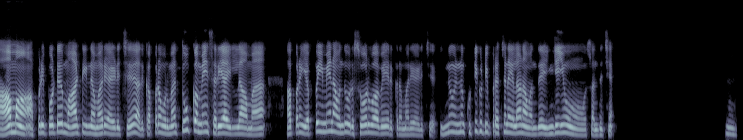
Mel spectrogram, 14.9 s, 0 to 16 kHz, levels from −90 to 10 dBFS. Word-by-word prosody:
ஆமா. 210 0 +8 0.2
அப்பிடி 200 0 -1
போட்டு 200 +2 +2 0.2
மாட்டினமாரி 185 0 +1
ஆயிடுச்சு. 165 +1 -2 0.2
அதுக்கப்புறம் 175 +6 -3
ஒருமாரி 185 +3 0
தூக்கமே 255 -4 +2 0.2
சரியா 190 0 +5
இல்லாம, 170 -2 0 0.8
அப்புறம் 200 +4 -2
எப்பயுமே 230 +6 -2
நான் 220 -3 +2
வந்து 200 +3 -3
ஒரு 180 - -3
சோர்வாவே 195 -2 +1
இருக்கிறமாரி 155 -2 -8
ஆயிடுச்சு. 140 -2 -11 0.2
இன்னும் 215 +6 -5
இன்னும் 220 0 -6
குட்டி 245 +4 -5
குட்டி 225 -2 -4
பிரச்சனைலாம் 195 0 0
நான் 170 -2 +1
வந்து 165 +3 -2 0.2
இங்கேயும் 200 0 +1 0.4
சந்திச்சேன். 140 0 -6 2.2
ம். 165 -4 -9
190 Hz, 115 wpm, -24 LUFS, 175-210 Hz, 2.2 s, ஆமா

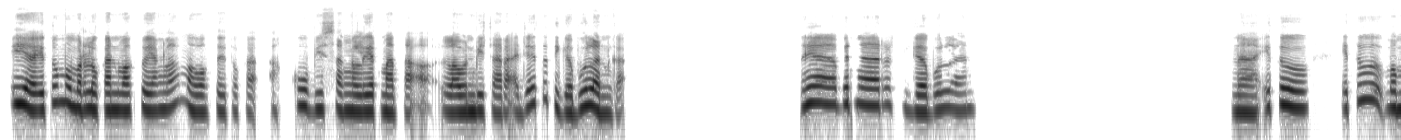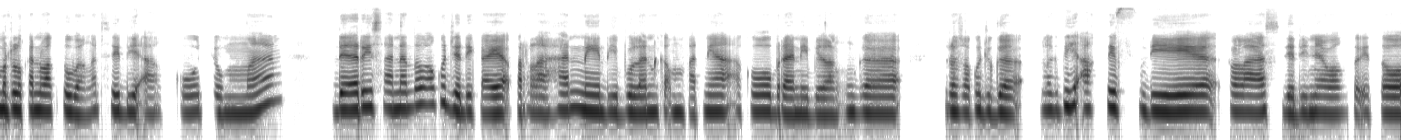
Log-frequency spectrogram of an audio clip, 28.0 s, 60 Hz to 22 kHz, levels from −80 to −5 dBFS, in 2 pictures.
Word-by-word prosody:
Iya, 275 -3 +7
itu 215 +6 -3
memerlukan 225 -4 +4
waktu 210 +2 +1
yang 215 - -2
lama 275 +1 -4
waktu 195 +1 -7
itu, 200 - -15
Kak. - - -9 0.2
Aku 260 - -12 0.2
bisa 220 +1 -4
ngelihat 205 0 +3
mata 195 -2 -1 0.3
lawan 200 0 +3
bicara 200 -2 -2
aja 190 +5 -7
itu 345 - -11
3 200 -5 -1
bulan, 240 -3 +5
Kak. 175 -1 -12 1.8
Iya 290 +2 +5 0.2
benar, 270 -2 +3 0.2
3 205 -2 0
bulan. 220 0 -5 2.7
Nah 195 -1 0
itu, 240 -1 +3 0.3
itu 225 +7 -7 0.3
memerlukan 220 -1 +3
waktu 205 +1 -3
banget 185 +4 -6
sih 205 - 0
di 200 - -1 0.2
aku 190 +1 -15 0.3
cuman, 190 +7 -2 0.6
dari 220 +2 +4
sana 225 -1 0
tuh 270 +1 +2
aku 270 - -7
jadi 200 -1 +2
kayak 185 0 +3
perlahan 195 +2 -3
nih 205 -1 +4
di - - -5
bulan 195 0 +1
ke-4nya, 195 0 -4 0.2
aku 205 +1 -12 0.2
berani 185 -1 +1
bilang 175 0 -3
enggak, 185 -1 -1 0.4
terus 205 -2 0
aku 210 - -6
juga 195 +1 0 0.4
lebih 215 +3 0
aktif 225 0 0 0.2
di 205 -3 -2 0.7
kelas 200 -1 0 0.2
jadinya 190 +1 -2
waktu 185 +1 -9
itu, 190 +1 -6
205 Hz, 125 wpm, -24 LUFS, 190-225 Hz, 2.7 s, Iya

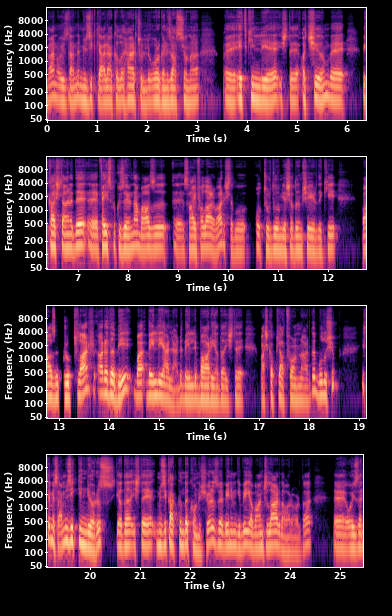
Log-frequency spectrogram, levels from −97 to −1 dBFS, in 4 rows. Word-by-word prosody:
ben. 150 +3 -4
O 135 -2 -4
yüzden 130 +1 -2
de - - -4
müzikle 130 -1 -2
alakalı 130 +1 -2
her 135 +1 0
türlü 130 -1 -5
organizasyona, 125 0 -1 0.5
eee, 135 - -1 0.2
etkinliğe, 135 -1 +2
işte, 130 -2 -3
açığım 145 +1 +2
ve 130 -2 0 0.3
birkaç 150 0 +2
tane 145 -1 0
de, 160 +1 +7
eee, 135 - +1
Facebook 150 +2 0
üzerinden 140 +2 +1
bazı, 135 +5 0
eee, 125 -5 -6
sayfalar 135 +1 0
var. 150 +8 -2
İşte 125 -7 -6
bu 120 +1 -7
oturduğum, 130 -3 -1
yaşadığım 130 +1 -2
şehirdeki 125 +1 -3 0.5
bazı 135 0 +1
gruplar 155 +8 +3
arada 170 -5 +5
bir 195 +9 +4
ba 150 -2 +3
belli 155 +1 +4
yerlerde 125 -4 -1
belli 125 -1 -1
bar 125 -1 +4
ya 120 -2 -2
da 125 -2 -3
işte 120 +2 -5 0.3
başka - - -2
platformlarda 125 +6 -3
buluşup, 205 - -2 0.4
işte, 200 - 0
mesela 150 -7 0
müzik 185 +1 +3
dinliyoruz 145 -2 +2
ya 145 -2 0
da, 145 0 +2
işte, 145 0 0
müzik 150 +1 -1
hakkında 155 +1 +2
konuşuyoruz 150 +6 -2
ve 150 -3 +1
benim 145 0 0
gibi 135 +3 0
yabancılar 140 +1 +1
da 120 - -5
var 110 +1 -9
orada. 110 +9 -9 0.5
Eee, 130 -1 -1
o 125 +1 -1
yüzden 135 +2 0
135 Hz, 150 wpm, -20 LUFS, 125-150 Hz, 0.5 s, de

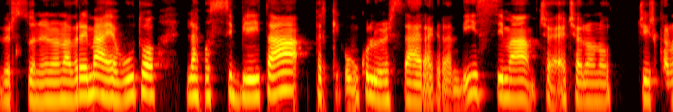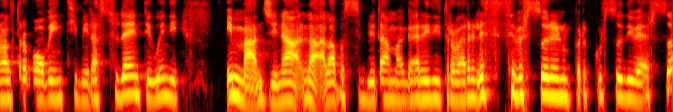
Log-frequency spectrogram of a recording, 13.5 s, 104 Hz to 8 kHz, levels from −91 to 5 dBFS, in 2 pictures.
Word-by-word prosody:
persone, 170 0 -5
non 170 +1 -1
avrei 190 +3 +3
mai 210 -3 +6
avuto 200 +5 +1 0.3
la 200 0 0
possibilità" 195 +4 +4 0.2
Perché 205 +2 -9
comunque 130 +6 -4
l'università 170 -2 -1
era - - -2
grandissima, 180 - -1
cioè - - -4
c'erano 160 -1 -5 0.2
circa 175 -1 -6
un 175 - -4
altro 180 +2 -2
po' 180 -1 +1
20000 180 -1 -4
studenti, 205 +1 0
quindi 185 0 -3 0.4
immagina 170 -5 +3
la 180 - +2
la 170 +1 +2
possibilità 175 -1 -3
magari 175 +2 -2
di 180 0 -3
trovare 175 0 -1
le 200 - +4
stesse 205 +3 -3
persone 205 0 +3
in 195 - +1
un 190 - -3
percorso 200 -1 -4
diverso. 185 +6 -2
180 Hz, 155 wpm, -24 LUFS, 170-200 Hz, 0.4 s, mai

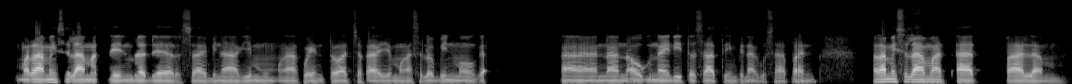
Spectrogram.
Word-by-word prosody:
Maraming 110 +1 +5
salamat 105 0 +4
din 100 -1 0
brother 90 -2 +1
sa 90 -1 -2
ibinahagi 90 0 -3
mong 85 0 -7
mga 85 -1 -2
kwento 90 +1 -5
at 80 - -3
tsaka 85 -2 -2
yung 85 -1 -6
mga 80 0 -5
saloobin 90 +2 -5
mo 90 -1 -5
ga 90 - -4 0.7
ah, 95 -2 0
na 90 0 0
naugnay 95 +1 -1
dito 90 0 -3
sa'ting 85 0 -3
pinag-usapan. 80 -1 -6 0.6
Maraming 115 +2 +5
salamat 110 -3 +4
at 100 -1 +4 0.2
paalam. 90 -4 +1
90 Hz, 145 wpm, -23 LUFS, 85-100 Hz, 0.7 s, Maraming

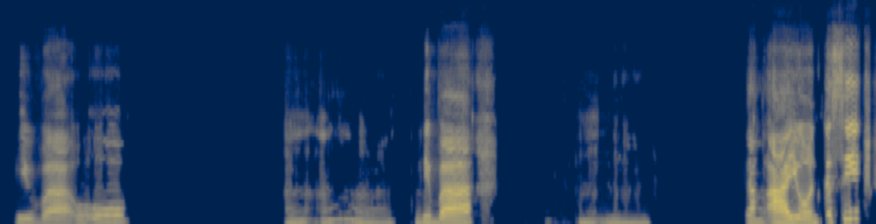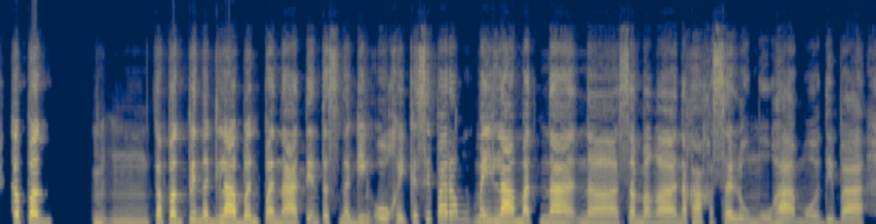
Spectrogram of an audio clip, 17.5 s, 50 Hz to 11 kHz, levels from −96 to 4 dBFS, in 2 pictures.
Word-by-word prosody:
Di 205 -1 -12
ba? 165 +2 -5
Oo. 275 +3 -10 1.6
Mhm, 255 -2 -20 0.2
'di 245 +4 -7
ba? 225 +3 +3 1.1
Mm. 200 -4 -20 1.0
Sang-ayon 240 -5 +2
kasi 305 +7 +1 0.3
kapag 315 +1 +6 0.6
mm, 195 -2 -13
kapag 265 +1 +3
pinaglaban 270 -5 +3
pa 255 - +3
natin 215 -4 0
ta's 255 +1 -7
naging 240 -1 -5
okey. 215 0 -5
Kasi 280 +6 -6
parang 345 0 -2
may 290 +2 -2
lamat 275 -2 +5
na, 250 -1 +3
na 220 +1 -5 0.2
sa 225 0 -3
mga 215 -1 -1
nakakasalumuha 210 -4 -4
mo, 190 -1 -14
'di 185 - -11
ba? 160 +1 -1
230 Hz, 105 wpm, -22 LUFS, 210-270 Hz, 1.6 s, kapag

